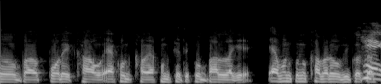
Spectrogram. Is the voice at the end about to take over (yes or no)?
yes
